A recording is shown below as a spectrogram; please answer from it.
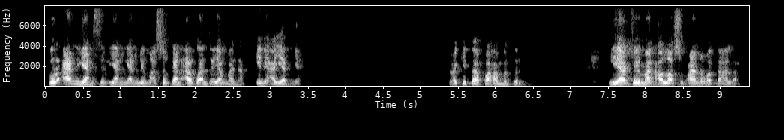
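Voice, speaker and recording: Husky-voiced Malaysian teacher giving a Quran lesson. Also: male voice, fairly high pitch, lively intonation, normal speed, long pauses, a bit bright, no echo. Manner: explains patiently, repeats points, asks the audience questions. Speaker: religious teacher. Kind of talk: Quran class lecture.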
